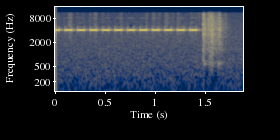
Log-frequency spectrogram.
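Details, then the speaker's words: Canon AE-1 Program 35mm SLR self-timer test: eleven quick high beeps that speed up near the end, then a crisp shutter snap. Self-timer and shutter release work normally. "here's the lock position and then the self-timer position and here we hear it beeping and it will start beeping at a little faster rate when it gets close to when it's going to take the picture"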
